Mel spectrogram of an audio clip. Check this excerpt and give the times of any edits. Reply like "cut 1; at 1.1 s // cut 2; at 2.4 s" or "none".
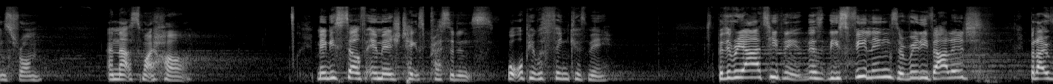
cut 1; at 5.0 s // cut 2; at 7.1 s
